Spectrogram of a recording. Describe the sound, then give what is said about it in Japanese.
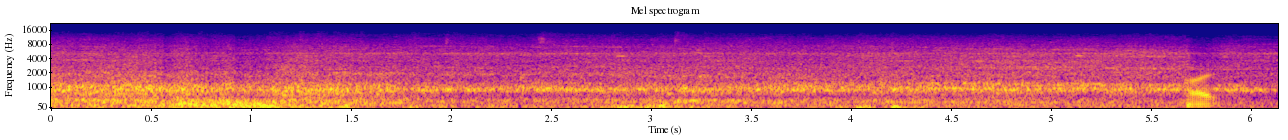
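A Romancecar limited express train rumbles past with a steady, loud rolling roar of wheels on rails, and a brief rising tonal whine sounds near the end. “ちなみにこれはロマンスカーの音ですね”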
